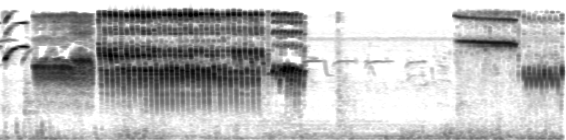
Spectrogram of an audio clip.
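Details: Canary training song with dense rattling trills at varied pitches, brief chips, and quieter whistled notes over low background noise.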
